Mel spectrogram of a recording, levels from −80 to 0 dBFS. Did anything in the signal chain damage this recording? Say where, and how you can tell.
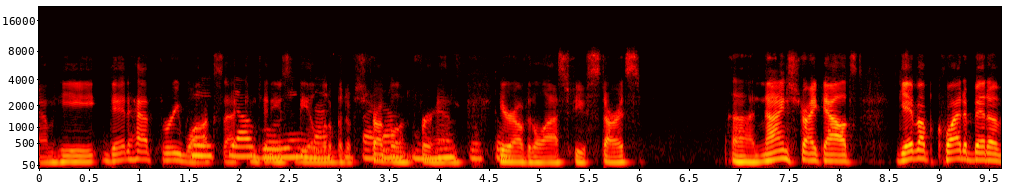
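Yes. The speech briefly ducks in choppy pieces at 3.04–3.23 s, 3.66–3.78 s and 4.28–4.35 s, falling about 10 dB, about 5 dB and about 10 dB. This is likely speech suppressed in double talk: the call's echo canceller mistook the talker for echo and attenuated it.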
